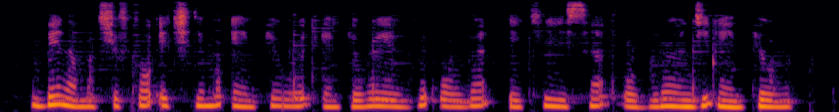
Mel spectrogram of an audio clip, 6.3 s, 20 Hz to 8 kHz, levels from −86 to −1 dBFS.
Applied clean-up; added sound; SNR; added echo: neural mask model DeepFilterNet 3.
